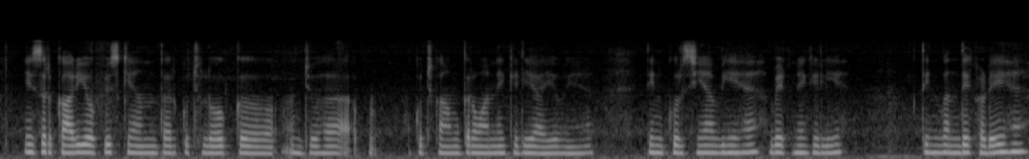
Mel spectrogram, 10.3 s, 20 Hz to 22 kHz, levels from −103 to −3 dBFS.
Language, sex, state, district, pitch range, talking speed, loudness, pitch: Hindi, female, Bihar, Begusarai, 175-185 Hz, 180 wpm, -49 LUFS, 180 Hz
